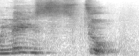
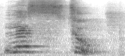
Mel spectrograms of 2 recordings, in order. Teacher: the first sukun with its weak letter is obliterated just as with any hollow verb. So we are left with lestu.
